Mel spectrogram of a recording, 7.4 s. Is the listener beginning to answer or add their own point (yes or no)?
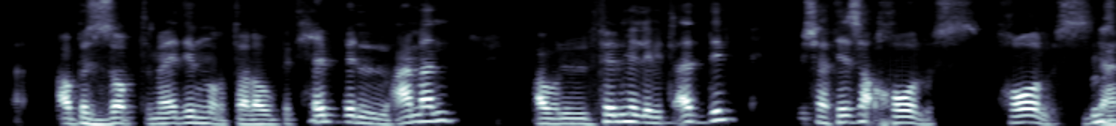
no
